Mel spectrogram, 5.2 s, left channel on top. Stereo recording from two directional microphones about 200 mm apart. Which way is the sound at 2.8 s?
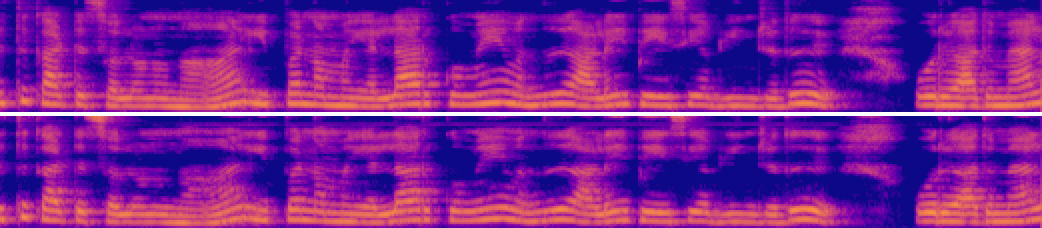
50° left (ahead or behind).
